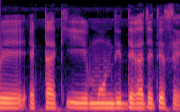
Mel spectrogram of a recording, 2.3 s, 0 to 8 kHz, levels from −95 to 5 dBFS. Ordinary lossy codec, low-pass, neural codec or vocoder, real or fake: none; 7.2 kHz; none; real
